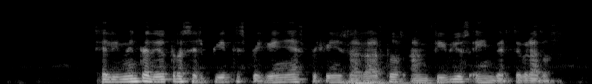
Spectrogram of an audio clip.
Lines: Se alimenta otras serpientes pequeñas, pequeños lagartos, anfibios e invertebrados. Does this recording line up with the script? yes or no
no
